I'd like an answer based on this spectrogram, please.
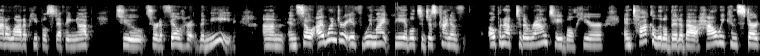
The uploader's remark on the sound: We partnered with the Rural America Chamber of Commerce to host a live virtual event, bringing some of these problem-solvers together.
